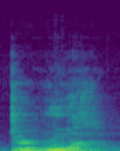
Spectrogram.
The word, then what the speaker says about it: teruah: call the teruah. That is a battle cry. And that's where we're in. This is what I want to lead you into this afternoon, into the teruah. Teruah. I'll spell it for you.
